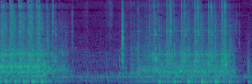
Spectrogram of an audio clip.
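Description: A home sewing machine stitches off a fabric corner about a quarter inch from the edge, running in a steady close mechanical whir with rapid needle ticks and a brief pause near the middle.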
